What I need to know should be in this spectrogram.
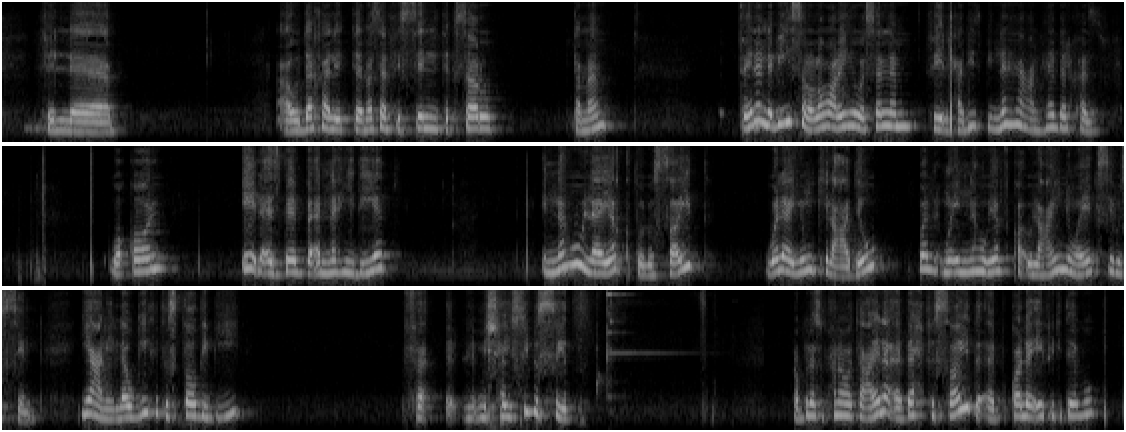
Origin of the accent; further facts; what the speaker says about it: Egypt; اللي هو بيسموه عندنا في مصر النبلة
